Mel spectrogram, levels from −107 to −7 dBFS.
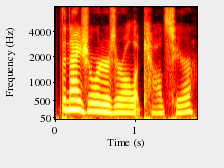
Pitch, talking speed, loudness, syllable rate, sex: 200 Hz, 235 wpm, -18 LUFS, 6.9 syllables/s, female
